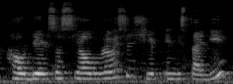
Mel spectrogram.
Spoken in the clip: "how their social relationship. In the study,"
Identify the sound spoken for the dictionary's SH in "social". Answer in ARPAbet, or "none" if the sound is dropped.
S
